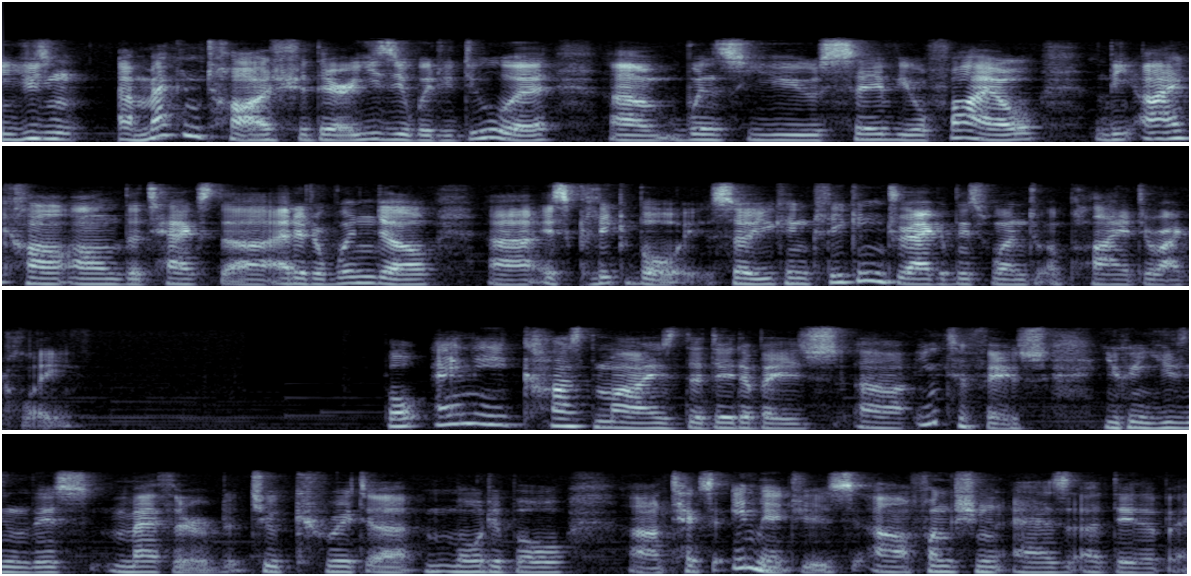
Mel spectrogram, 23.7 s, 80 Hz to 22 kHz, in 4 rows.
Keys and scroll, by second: 7.8-14.1 typing, 9.3 Return, 15.0 super+a, 15.9 super+c.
